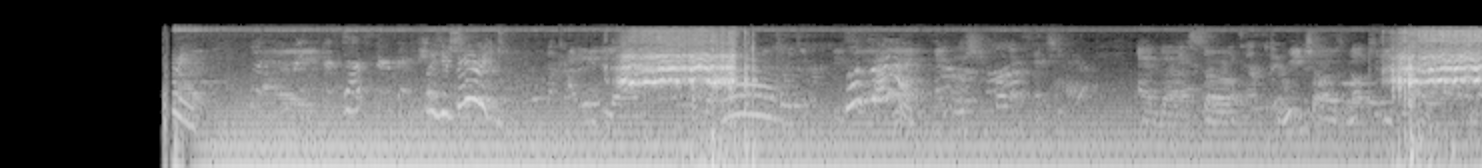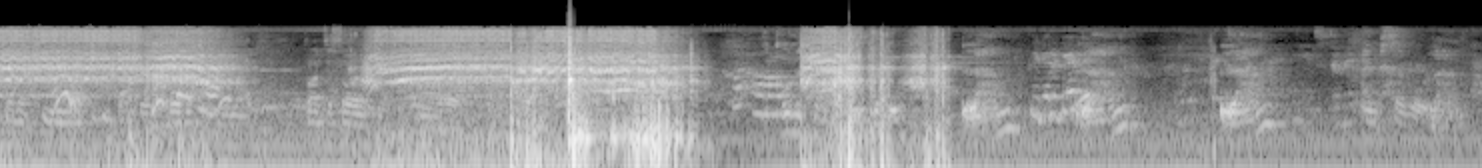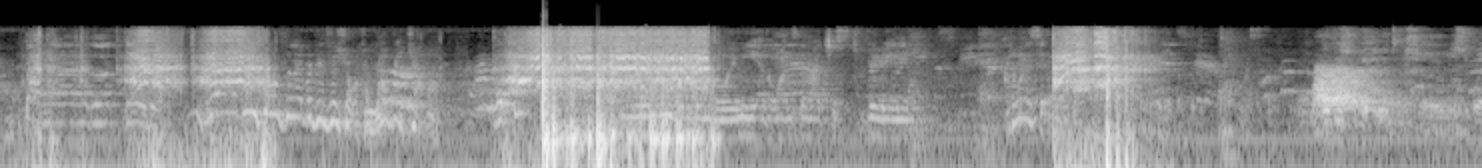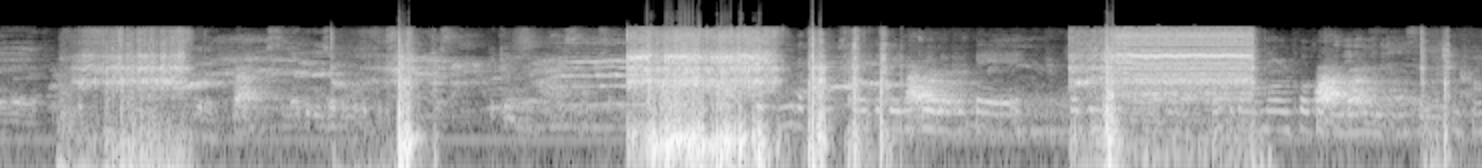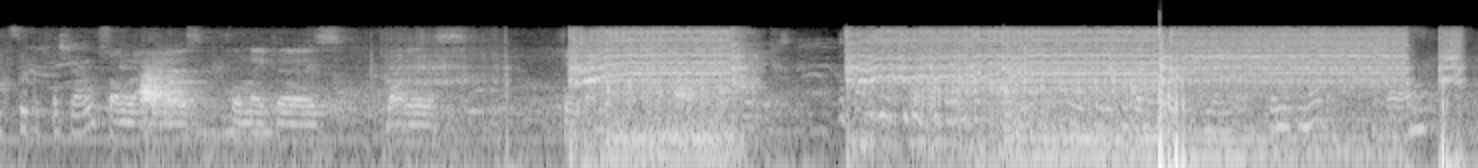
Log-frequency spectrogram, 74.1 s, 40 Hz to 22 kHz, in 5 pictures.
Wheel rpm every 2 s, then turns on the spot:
0, 0, 0, 60, 20, 0, 0, 90, 120, 70, 150, 50, 20, 0, 0, 40, 20, 90, 80, 0, 70, 0, 40, 40, 10, 100, 20, 40, 50, 0, 10, 10, 70, 100, 180, 150, 70.
36-38 48-50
